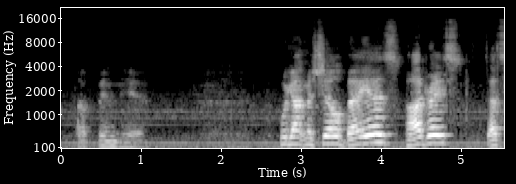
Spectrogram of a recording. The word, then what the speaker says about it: Michel Baez: We got Michel Baez, Padres.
